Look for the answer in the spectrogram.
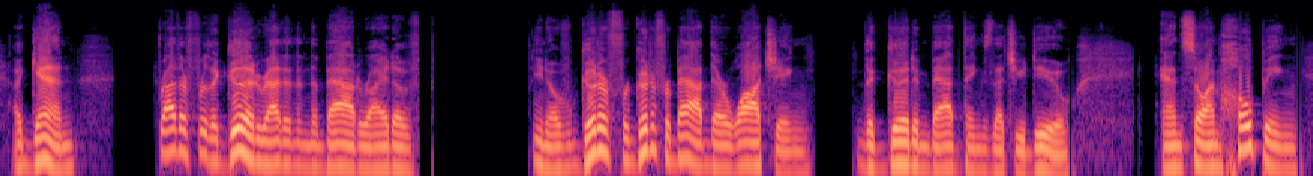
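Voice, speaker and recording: A man's voice: fairly low pitch, a little mellow, dry recording, clean studio sound. A man co-hosting a podcast with his father, talking casually, rambling with restarts and fillers. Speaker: podcast co-host.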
